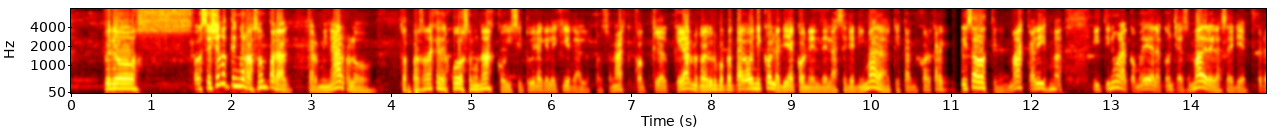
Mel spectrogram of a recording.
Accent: Argentina; Lamentablemente sí, soy argentino porque nací, crecí, creo que voy a morir en este país

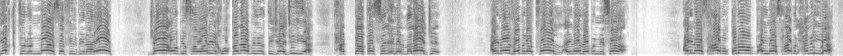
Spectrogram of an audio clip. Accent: Mecca, Makkah Province, Saudi Arabia; now in Syria; أنا من السعودية من مكة، ولكن هؤلاء أهلي، تركت أهلي ومالي إلى هنا لأدافع عن هؤلاء

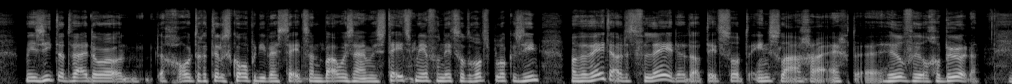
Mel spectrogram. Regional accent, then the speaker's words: Enschede, Overijssel, Netherlands; Ik kom oorspronkelijk uit Enschede.

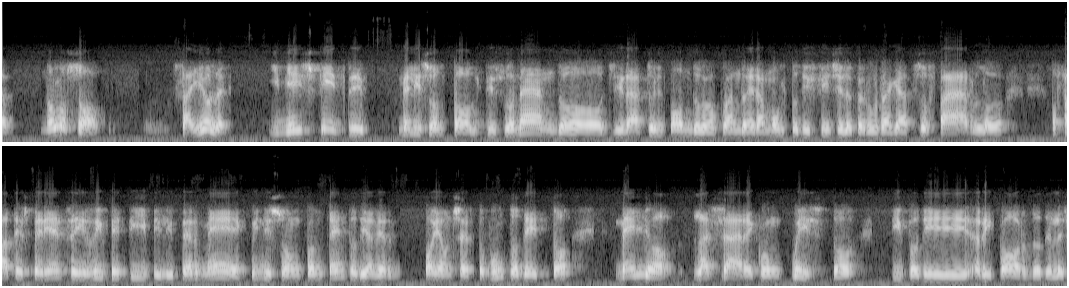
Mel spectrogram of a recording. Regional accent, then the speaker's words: Potenza, Basilicata, Italy; moved away as an adult; now in Pavia, Italy; io sono lucano, sono di Potenza, nato a Potenza, ma vivo in Lombardia, a Pavia, quando avevo 18 anni

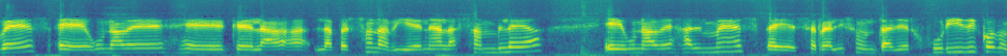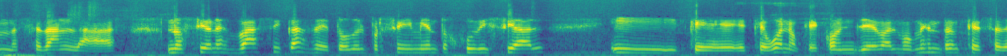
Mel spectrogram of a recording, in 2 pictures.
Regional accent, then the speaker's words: Argentina; born there; Yo nací en Argentina.

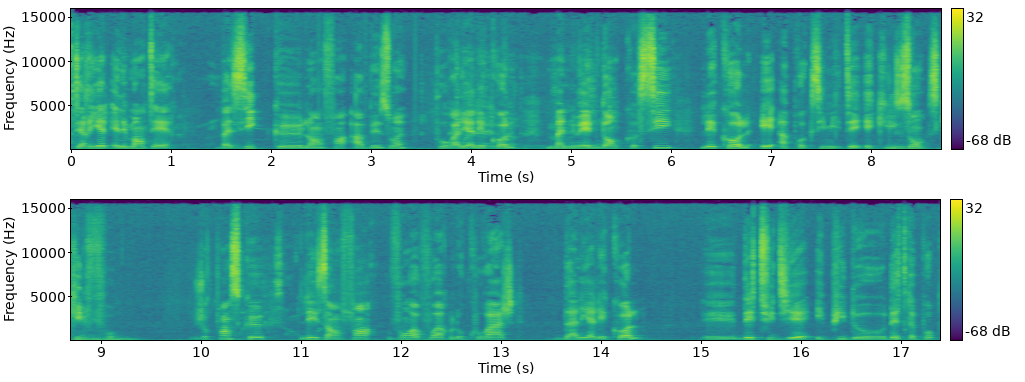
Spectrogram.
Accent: Gitega, Gitega Province, Burundi; Alors moi je suis originaire de Gitega, sur la commune de Biloré.

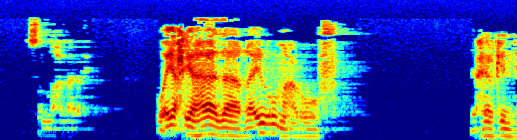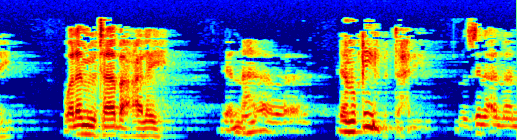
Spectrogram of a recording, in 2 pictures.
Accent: Al-Qassim, Saudi Arabia; لا، عندنا في القصيم كثير تزوج اثنتين

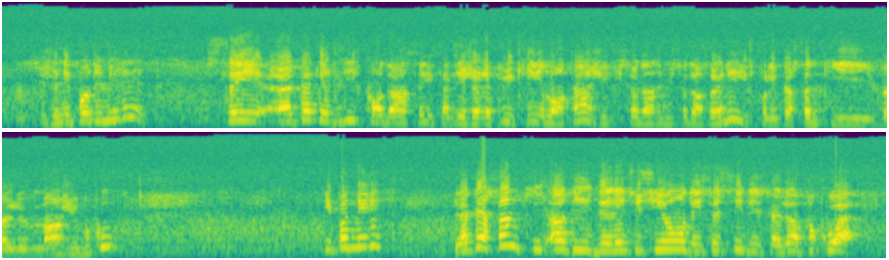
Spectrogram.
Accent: Australia; French is a second language; Moi, j'ai répondu « Oui, puis il y a plusieurs qui pensent que je suis un gourou. Je viens d'Australie

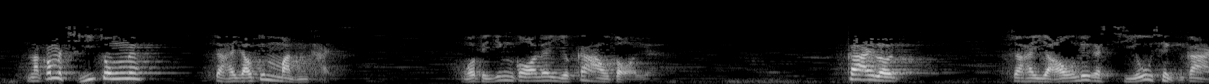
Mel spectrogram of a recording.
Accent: Guangdong, China; 我哋广东人话叫做和顺榄啊，即系外省人说嗰啲金榄啊。

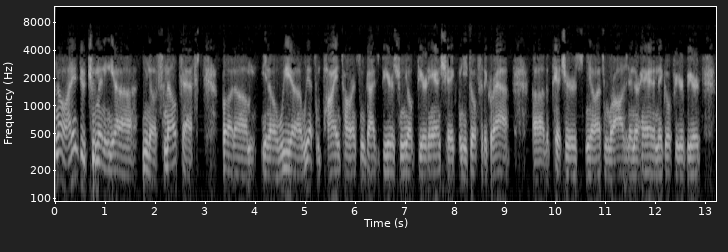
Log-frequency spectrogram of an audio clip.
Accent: Napa Valley, California, United States; You know, I'm from Napa Valley, Sonoma County, the wine country.

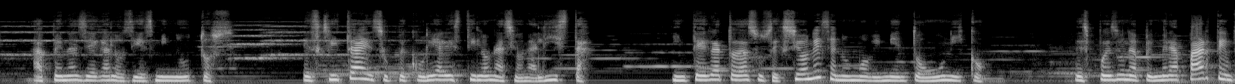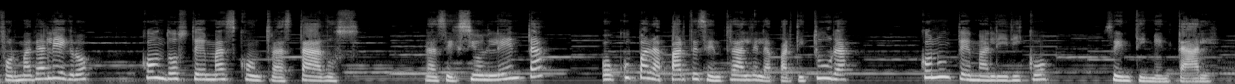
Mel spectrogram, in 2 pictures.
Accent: Jalisco, Mexico; Yo también soy jalisciense

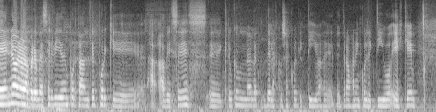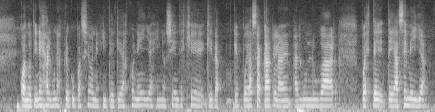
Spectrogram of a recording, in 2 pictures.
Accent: Venezuela; así como me ha atravesado las violencias desde donde vengo, soy venezolana.

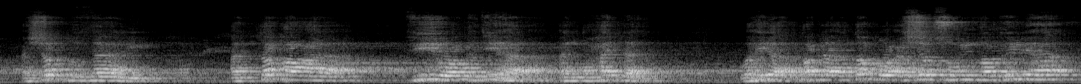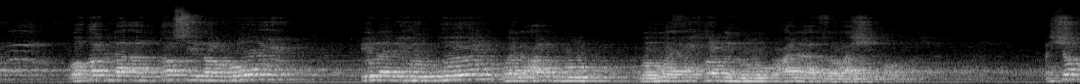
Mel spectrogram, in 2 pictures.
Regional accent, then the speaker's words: Egypt; واجعل بلدنا مصر راحة للأمن والأمان والسلم والسلام

